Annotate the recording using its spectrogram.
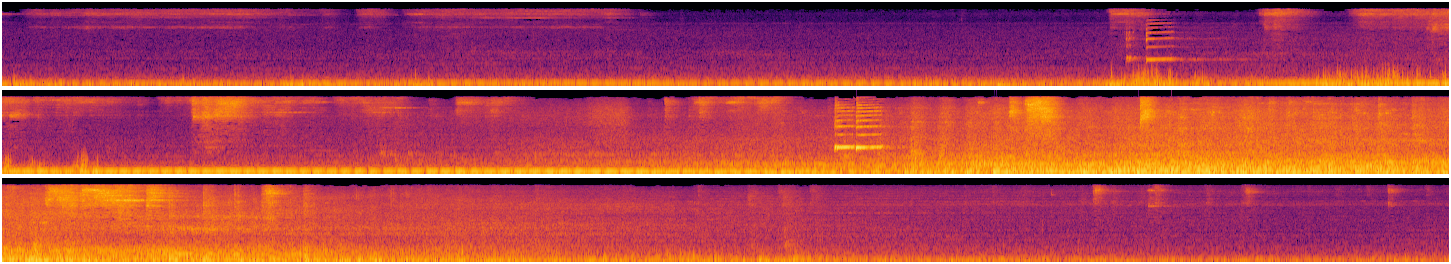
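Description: A locomotive-hauled passenger train passing close along the station track. A steady low engine hum gives way to the rumble of the locomotive and coaches, loudest a little under halfway through, then fading as the train draws away. Two short high squeaks come about eight and seventeen seconds in.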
